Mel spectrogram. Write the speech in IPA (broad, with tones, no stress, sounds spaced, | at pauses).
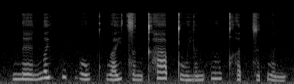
n̪ ɛː˨ ŋ ɐ˥ j kʷ ɐ˥ p̚ w o˨˥ w kʷʰ aː˨˥ j t͡s ɐ˨ ŋ kʰ aː˥ p̚ t̪ uː˨ j ɵ˧ n kʷ iː˥ w kʰ ɐ˧ t̚ t͡s ɵ˨˥ t̚ l ɵ˨ n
